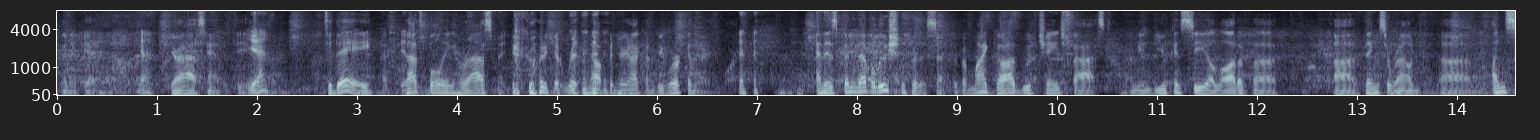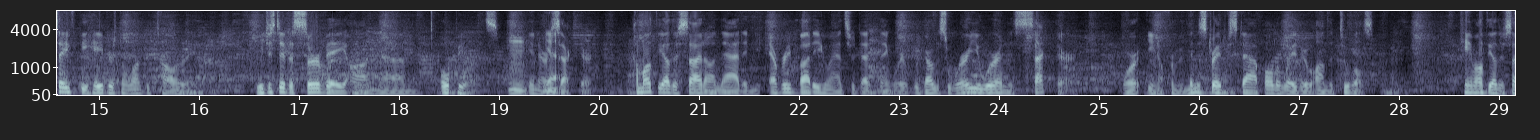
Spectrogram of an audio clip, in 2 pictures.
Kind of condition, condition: setting, busy venue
